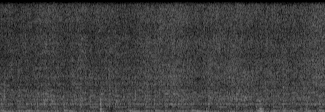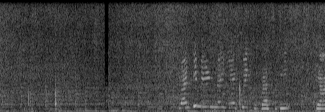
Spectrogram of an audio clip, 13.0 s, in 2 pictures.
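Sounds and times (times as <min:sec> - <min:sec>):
food sizzling in a pot: 0:00.0 - 0:13.0
wooden spoon knocking pot: 0:11.1 - 0:11.6.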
